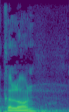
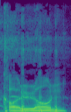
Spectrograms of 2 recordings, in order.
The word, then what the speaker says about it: Colón: He kind of details the Americas before and then right after Cristóbal Colón, which is his real name, not Columbus. – Yeah. – Colón. Why can't Americans say that? Colón. – Colón.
